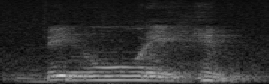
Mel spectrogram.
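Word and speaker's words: بنورهم: And then for the tajweed to be easy on the tongue, whom is also pronounced as him. Okay? So this is also pronounced as him. So the word becomes binurihim, of their light.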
